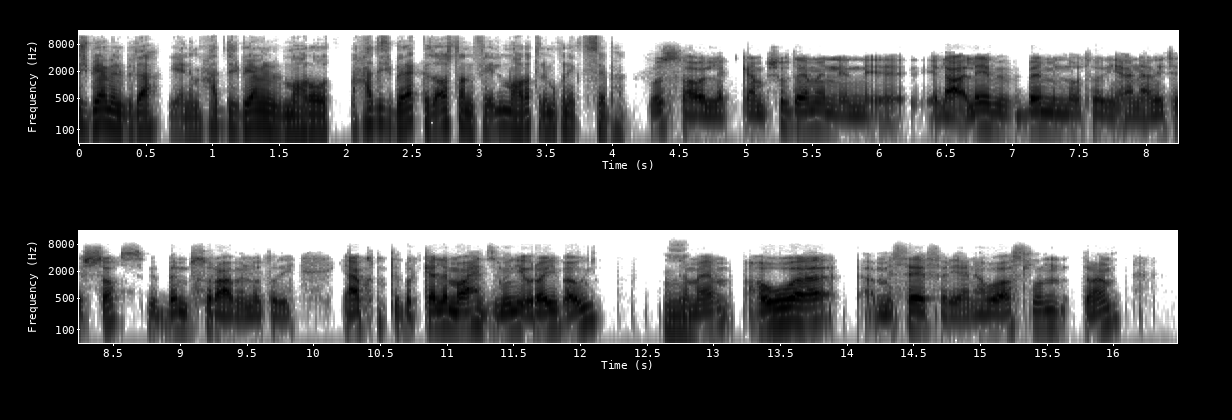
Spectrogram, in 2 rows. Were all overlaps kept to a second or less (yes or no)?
yes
